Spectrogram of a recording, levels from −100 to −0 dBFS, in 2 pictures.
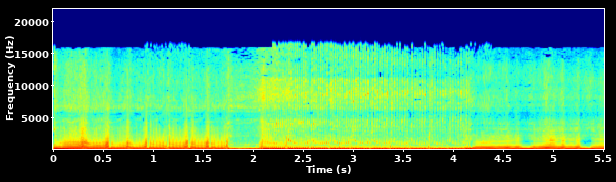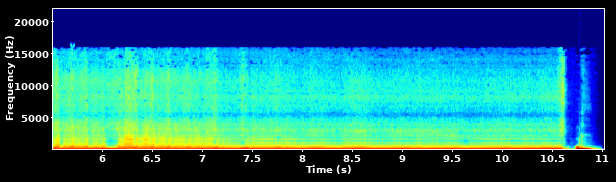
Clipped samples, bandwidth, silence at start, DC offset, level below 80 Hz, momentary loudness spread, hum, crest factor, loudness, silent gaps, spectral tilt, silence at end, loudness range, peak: under 0.1%; 16.5 kHz; 0 s; under 0.1%; -18 dBFS; 5 LU; none; 14 dB; -16 LUFS; none; -7 dB/octave; 0.05 s; 4 LU; 0 dBFS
